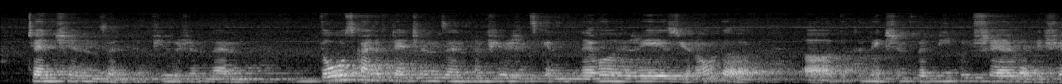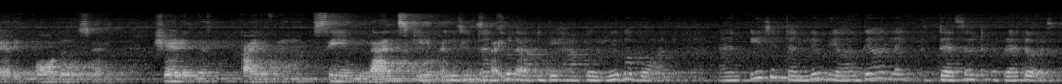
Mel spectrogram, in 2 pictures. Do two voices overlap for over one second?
Yes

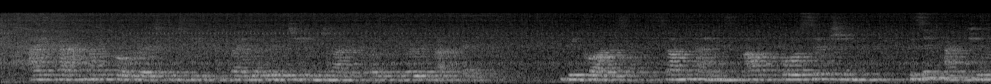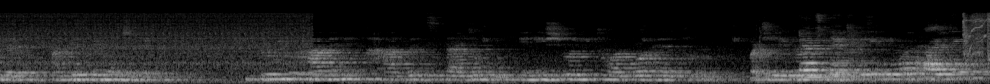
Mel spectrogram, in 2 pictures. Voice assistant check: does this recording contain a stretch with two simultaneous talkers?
Yes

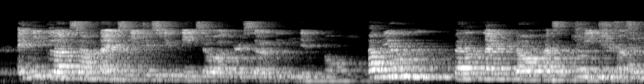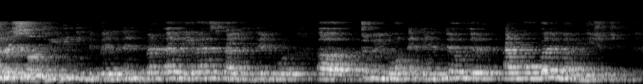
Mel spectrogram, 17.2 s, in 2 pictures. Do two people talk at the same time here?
Yes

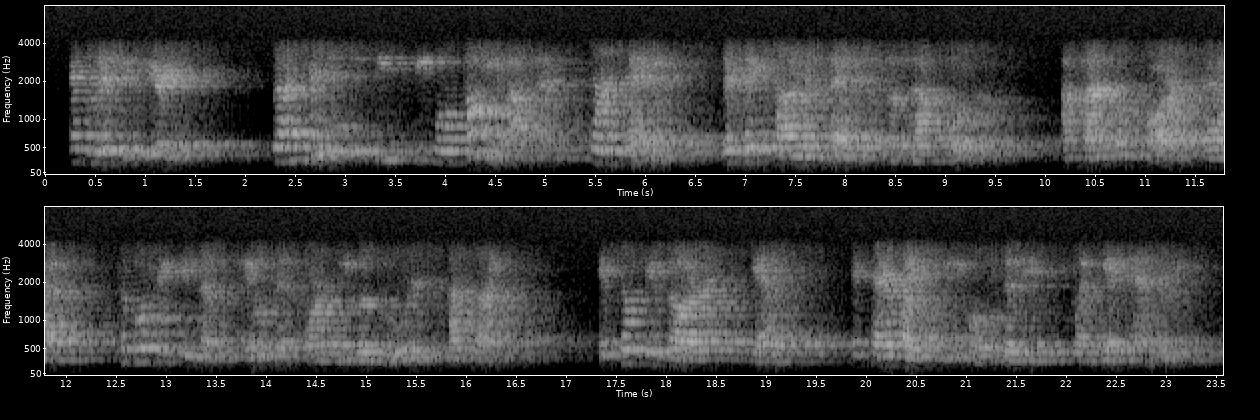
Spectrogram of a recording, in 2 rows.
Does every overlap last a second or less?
Yes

